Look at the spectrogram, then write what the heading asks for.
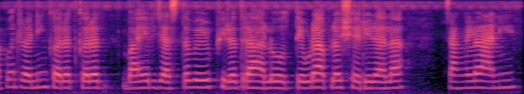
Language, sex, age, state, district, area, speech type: Marathi, female, 30-45, Maharashtra, Wardha, rural, spontaneous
